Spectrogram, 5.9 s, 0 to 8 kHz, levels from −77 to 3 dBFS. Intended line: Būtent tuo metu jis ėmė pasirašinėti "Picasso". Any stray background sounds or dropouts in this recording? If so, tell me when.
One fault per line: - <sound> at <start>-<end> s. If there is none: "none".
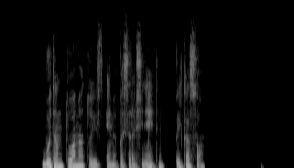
none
